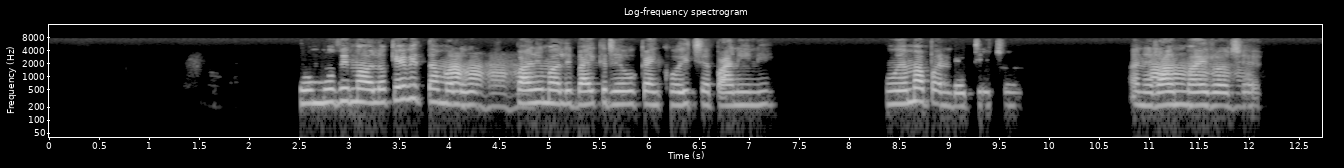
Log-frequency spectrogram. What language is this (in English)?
Gujarati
